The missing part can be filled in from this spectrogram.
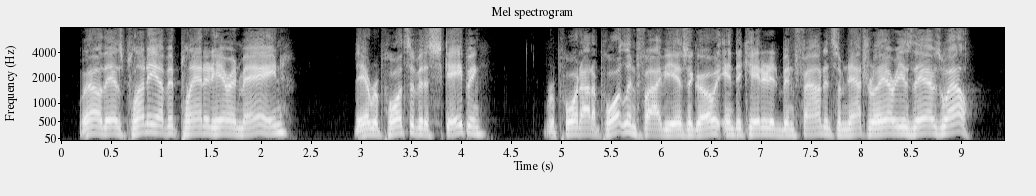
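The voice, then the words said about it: Weak put-on Maine accent. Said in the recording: “This isn't a very good Maine accent. I'm doing my best here, though.”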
